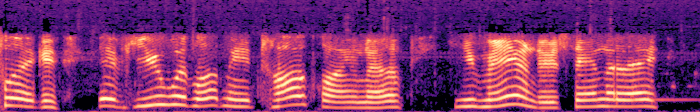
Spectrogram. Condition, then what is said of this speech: Cerebral palsy. It's all ... because his disability causes him to speak slowly.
